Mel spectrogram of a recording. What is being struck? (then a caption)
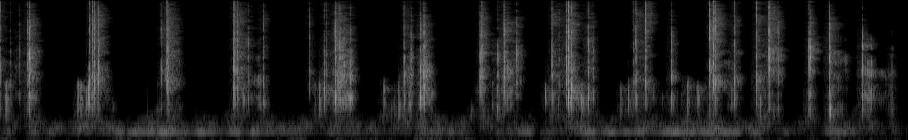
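Plastic remote control. Long nails tap and scratch the buttons of a hollow black plastic LG TV remote, making quick bright clicky bursts and crunchy scratches. The bursts come in an irregular rhythm over a faint steady low hum.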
